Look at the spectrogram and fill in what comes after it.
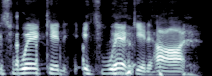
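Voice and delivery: unconvincing put-on Boston accent. Complaining about the heat, trying a Boston accent. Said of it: "that didn't sound anything Boston related".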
